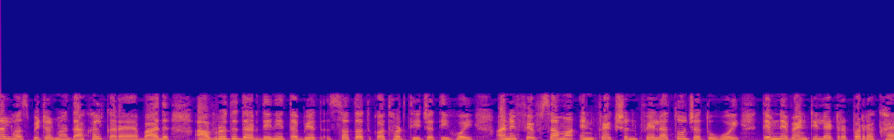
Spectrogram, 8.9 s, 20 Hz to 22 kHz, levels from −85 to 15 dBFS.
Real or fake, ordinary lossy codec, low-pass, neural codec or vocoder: real; none; 7.2 kHz; none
